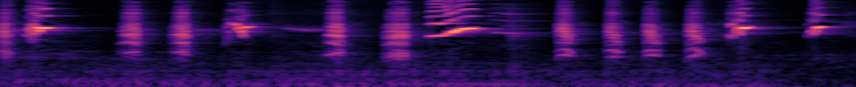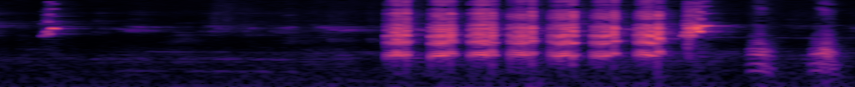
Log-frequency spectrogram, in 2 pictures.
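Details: Javan myna with white eyes in full, nonstop song with mimicry fills: rapid clicks and upswept whistles, a brief pause, then a dense burst of loud, regularly repeated harsh chattering notes.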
